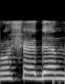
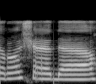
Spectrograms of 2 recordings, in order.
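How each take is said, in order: First: The word ends with an n sound. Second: The word ends with a long vowel. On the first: The speaker calls it wrong. "bukan rosyadan" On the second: The speaker calls it right. "tapi rosyada"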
